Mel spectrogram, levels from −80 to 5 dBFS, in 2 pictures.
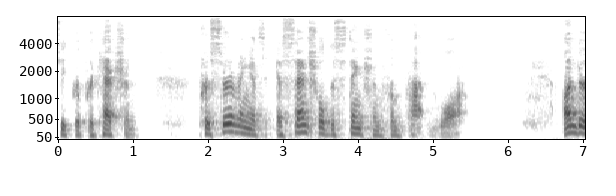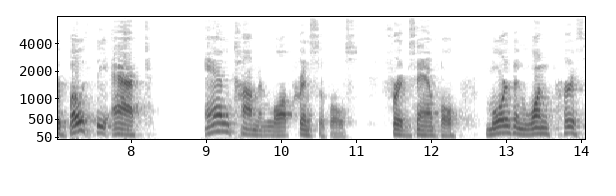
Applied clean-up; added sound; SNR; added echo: neural mask model Resemble Enhance denoiser.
